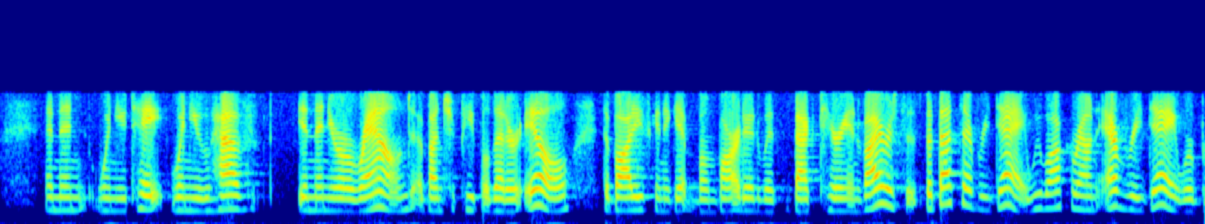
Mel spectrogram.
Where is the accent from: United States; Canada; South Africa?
Canada; I'm from Canada, and we have Thanksgiving. It's the second Monday of October.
